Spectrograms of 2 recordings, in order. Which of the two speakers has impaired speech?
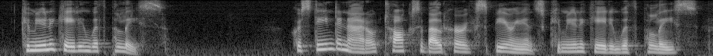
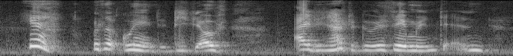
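The second: cerebral palsy; sometimes uses communication device; speech sometimes hard to understand.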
